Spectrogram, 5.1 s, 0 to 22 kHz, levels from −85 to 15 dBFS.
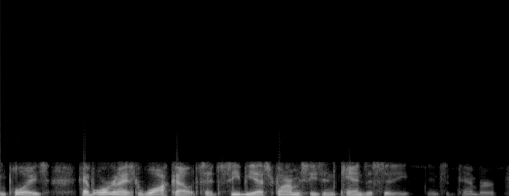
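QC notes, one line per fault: Throughout, G.729 codec: the speech sounds slightly rough, buzzy and synthetic, with no air above about 3.6 kHz or below 200 Hz. Each 10 ms frame is rebuilt from a vocal tract filter, a pitch predictor and a few pulses at 8 kbit/s, which plainly flattens the detail.
1.30–1.34 s, 3.04–3.09 s and 4.54–4.56 s, VoIP packet loss concealed by the speech codec: brief smeared, buzzy stretches, the first just before "walkouts at". The gaps fit one, two and one lost 20 ms packets. The decoder fills them by extending its last pitch and filter at falling gain, and the sound stays weak briefly afterwards.
2.88–5.09 s, loudspeaker feedback squeal: a steady 4.4 kHz whistle swells over about a second and then holds a few dB above the speech until the end. A microphone is hearing its own loudspeaker, and at that frequency the loop gain exceeds one, so the tone keeps feeding itself.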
